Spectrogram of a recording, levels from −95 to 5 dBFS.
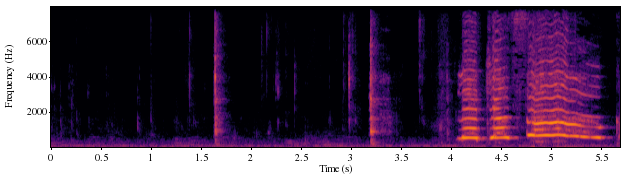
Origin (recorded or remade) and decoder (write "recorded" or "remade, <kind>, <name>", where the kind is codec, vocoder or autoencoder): recorded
